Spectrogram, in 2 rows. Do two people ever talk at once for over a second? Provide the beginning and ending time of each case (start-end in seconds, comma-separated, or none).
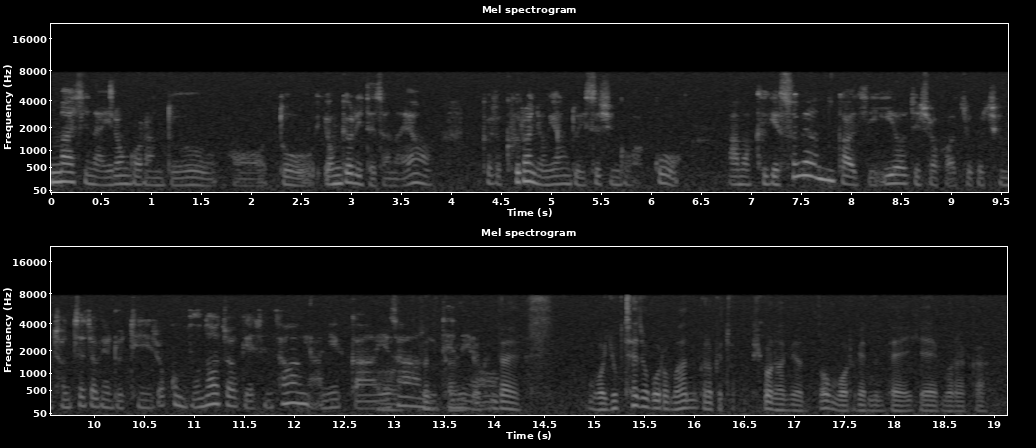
12.8-14.1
